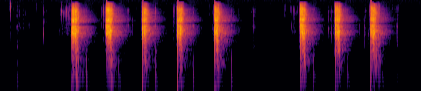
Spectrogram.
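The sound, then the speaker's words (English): A mouth makes sharp lateral X clicks at the side of the mouth, the side of the tongue pulled quickly away from the upper side teeth, the sideways clucking used to urge a horse on: five quick clicks in a steady rhythm, a short pause, then three more, crisp with no talking. “The X click is known as the sideways click because it happens in the side of the mouth.”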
